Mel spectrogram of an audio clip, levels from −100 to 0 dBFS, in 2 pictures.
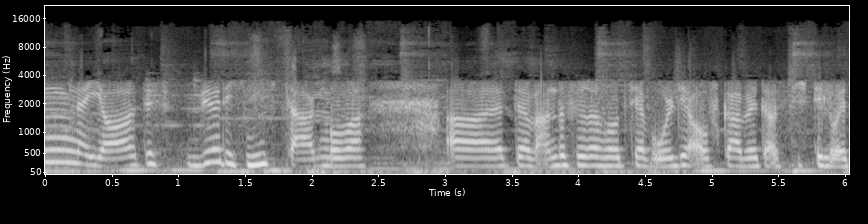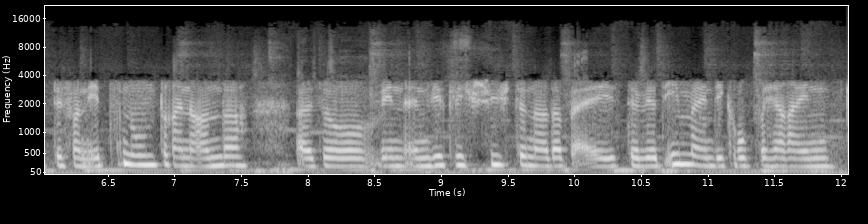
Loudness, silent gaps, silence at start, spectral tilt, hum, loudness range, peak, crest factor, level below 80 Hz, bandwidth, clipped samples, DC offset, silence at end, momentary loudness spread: -17 LUFS; none; 0 s; -5.5 dB/octave; none; 1 LU; -2 dBFS; 16 dB; -36 dBFS; 13.5 kHz; under 0.1%; under 0.1%; 0 s; 4 LU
